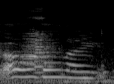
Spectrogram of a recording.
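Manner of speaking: high, soft, skeptical; mock unconvinced okay. Hearing Susie's excuse, soft skeptical okay. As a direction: sell the dubious acceptance. Quoting own reaction.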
